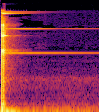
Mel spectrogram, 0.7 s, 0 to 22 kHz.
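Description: A one-ounce gold bullion coin is given a very soft tap for a ping test used to check whether the coin is legitimate. It gives a single clear, high ding with bright tones around 3.7 kHz that fade out over less than a second.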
